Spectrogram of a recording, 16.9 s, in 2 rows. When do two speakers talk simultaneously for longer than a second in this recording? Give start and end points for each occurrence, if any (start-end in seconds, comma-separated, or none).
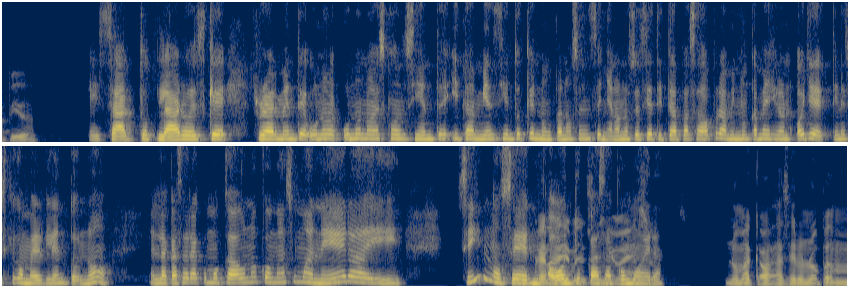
13.6-15.1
